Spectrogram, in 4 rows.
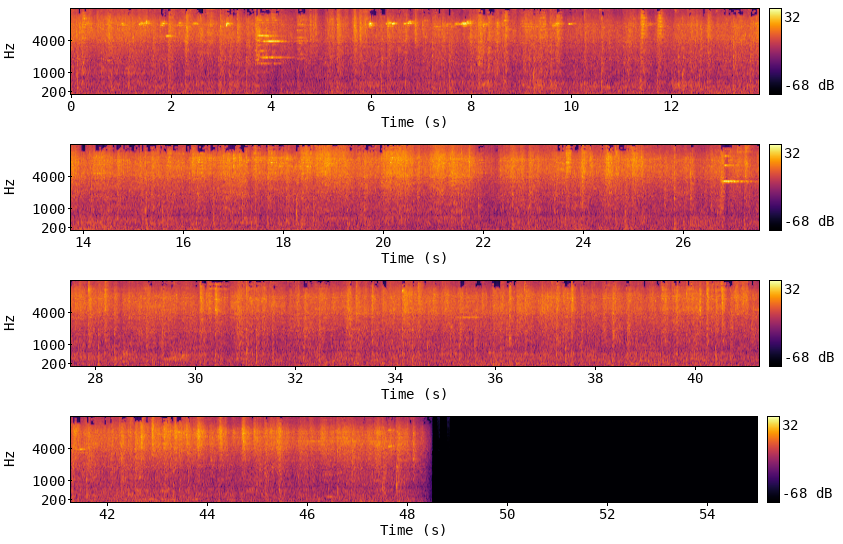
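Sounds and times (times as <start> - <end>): freight train rolling past: 0.0 - 48.5
wheels clacking over rail joints: 0.0 - 48.5
high wheel squeals: 3.7 - 4.5, 26.8 - 27.6, 35.3 - 35.8.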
